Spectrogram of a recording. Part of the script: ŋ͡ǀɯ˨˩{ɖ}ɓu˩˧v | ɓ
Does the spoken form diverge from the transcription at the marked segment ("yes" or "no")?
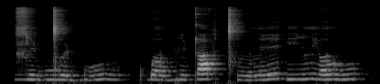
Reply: no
